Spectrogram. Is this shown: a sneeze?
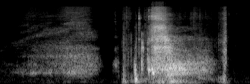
yes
